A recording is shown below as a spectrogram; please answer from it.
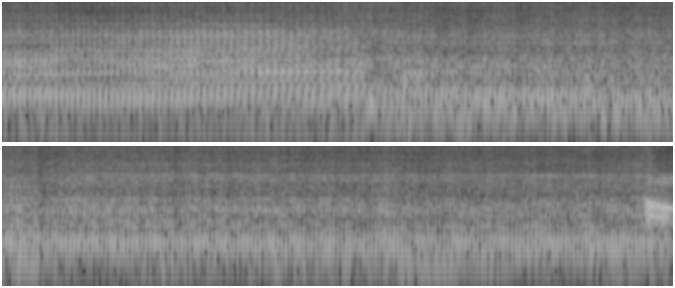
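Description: Motorcycle engine on an open road, dropping from fourth to third gear: a steady hum whose pitch climbs, then cuts and resettles lower near the two-second mark before running on at a loud, continuous level.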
